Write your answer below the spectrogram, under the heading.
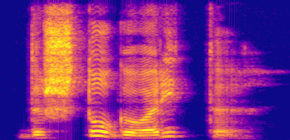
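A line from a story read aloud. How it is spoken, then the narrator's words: Uncertain drawl, bereaved mother. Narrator (Russian): Неуверенно протянула мать убитой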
